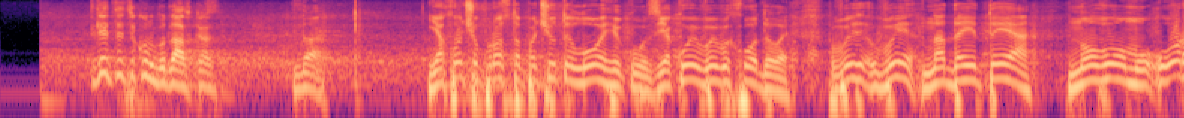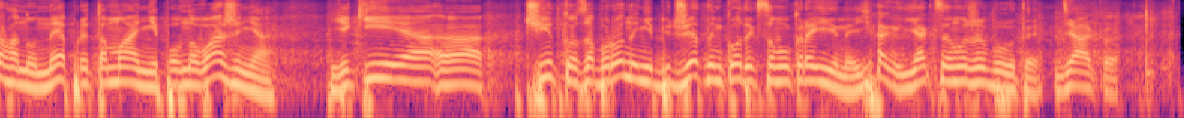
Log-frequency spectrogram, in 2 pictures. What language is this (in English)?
Ukrainian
